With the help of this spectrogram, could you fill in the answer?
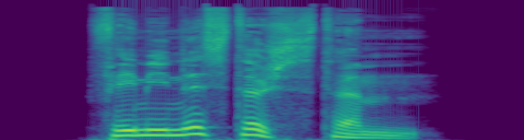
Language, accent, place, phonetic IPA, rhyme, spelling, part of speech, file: German, Germany, Berlin, [femiˈnɪstɪʃstəm], -ɪstɪʃstəm, feministischstem, adjective, De-feministischstem.ogg
- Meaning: strong dative masculine/neuter singular superlative degree of feministisch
